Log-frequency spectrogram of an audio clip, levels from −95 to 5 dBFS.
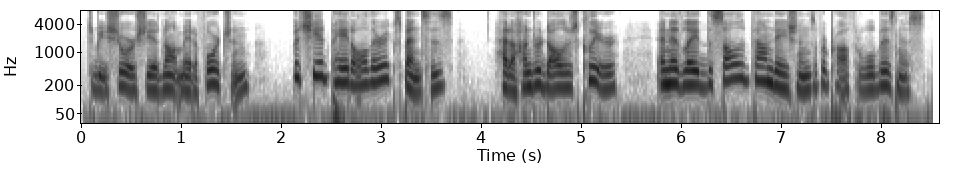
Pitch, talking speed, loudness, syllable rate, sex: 190 Hz, 215 wpm, -18 LUFS, 6.3 syllables/s, female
